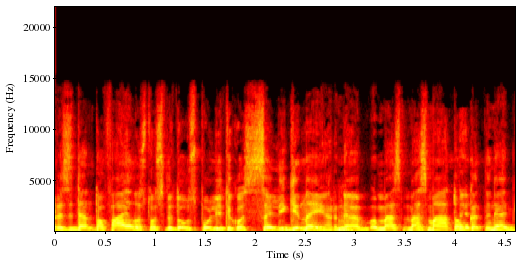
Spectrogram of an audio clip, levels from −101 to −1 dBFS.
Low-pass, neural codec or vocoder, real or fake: 14.4 kHz; vocoder, 44.1 kHz, 128 mel bands every 512 samples, BigVGAN v2; fake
